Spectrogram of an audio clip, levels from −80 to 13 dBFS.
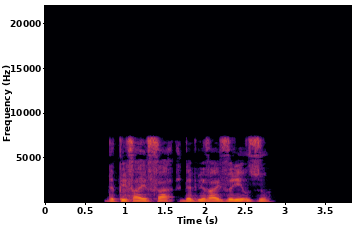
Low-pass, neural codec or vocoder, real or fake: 7.2 kHz; codec, 16 kHz, 8 kbps, FreqCodec, larger model; fake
